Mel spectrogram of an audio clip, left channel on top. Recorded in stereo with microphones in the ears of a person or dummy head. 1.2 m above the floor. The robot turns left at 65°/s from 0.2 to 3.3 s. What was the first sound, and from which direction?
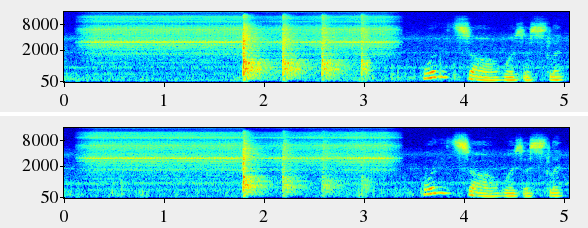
A clap, 5° left (ahead or behind).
